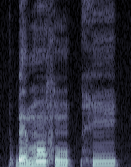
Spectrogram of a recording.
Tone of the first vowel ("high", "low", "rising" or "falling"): low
